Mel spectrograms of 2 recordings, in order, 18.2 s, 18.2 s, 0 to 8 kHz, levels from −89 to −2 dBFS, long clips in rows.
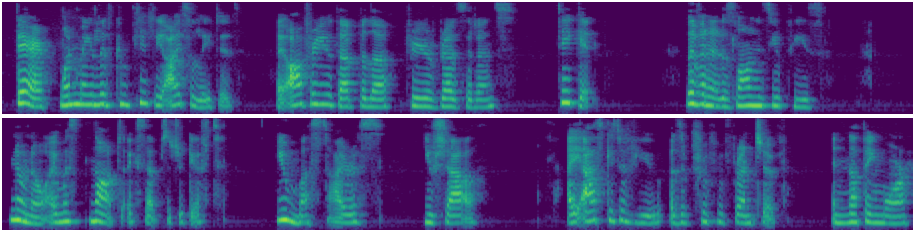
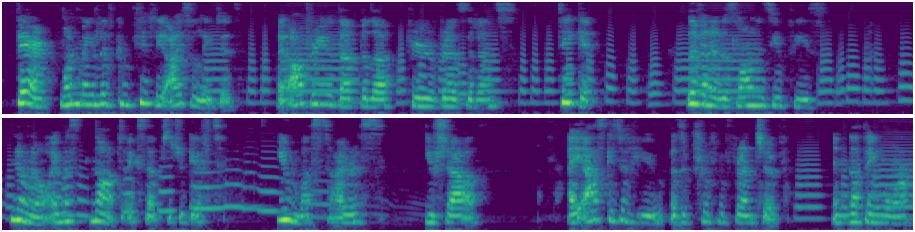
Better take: first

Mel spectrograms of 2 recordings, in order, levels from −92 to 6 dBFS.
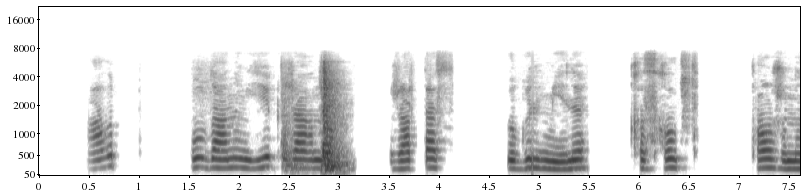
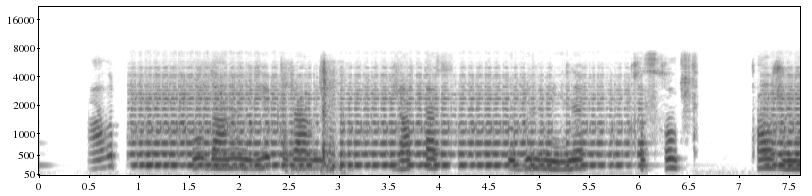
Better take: first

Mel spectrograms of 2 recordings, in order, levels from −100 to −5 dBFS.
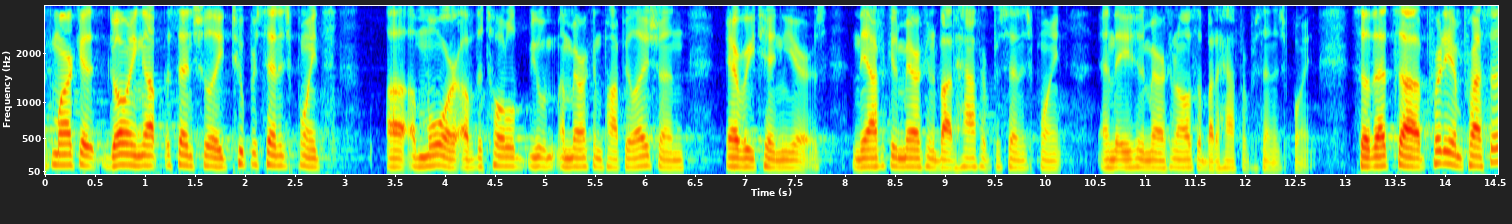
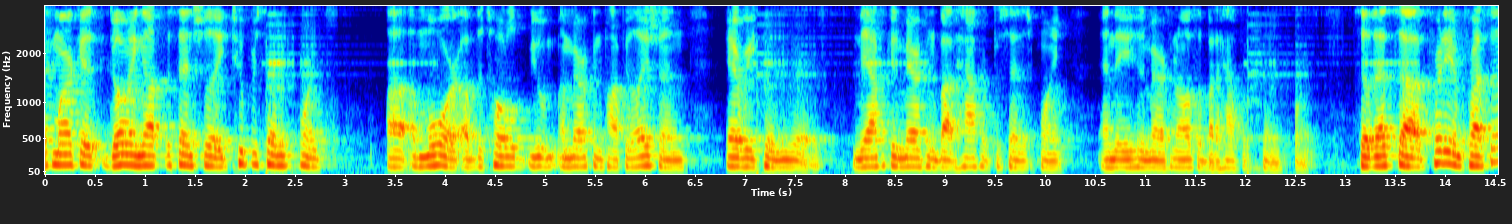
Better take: first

